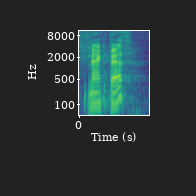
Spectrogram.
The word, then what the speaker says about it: Macbeth: Macbeth? That's how it's pronounced. – Macbeth. – M-A-C. – Macbeth. – B-E-T-H. – Macbeth.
